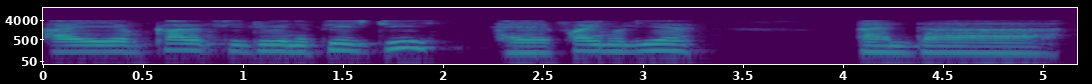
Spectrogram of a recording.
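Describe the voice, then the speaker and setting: A man's voice: medium pitch, steady tone, unhurried, breathy edge. A man from Somalia who was brought up in Denmark, explaining things conversationally as an interview guest, on a muffled, narrow recording. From born in Somalia, brought up in Denmark. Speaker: interview guest, consultant and PhD student.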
